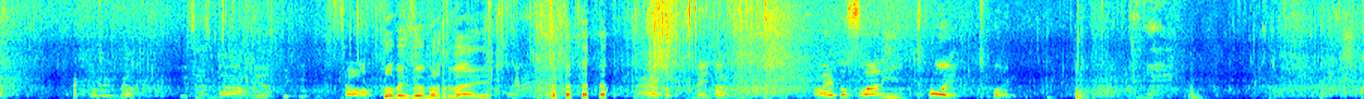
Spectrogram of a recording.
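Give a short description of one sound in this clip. Water splashes around a swimming man.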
